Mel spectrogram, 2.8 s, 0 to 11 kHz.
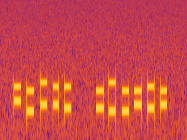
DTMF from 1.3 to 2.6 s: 431757

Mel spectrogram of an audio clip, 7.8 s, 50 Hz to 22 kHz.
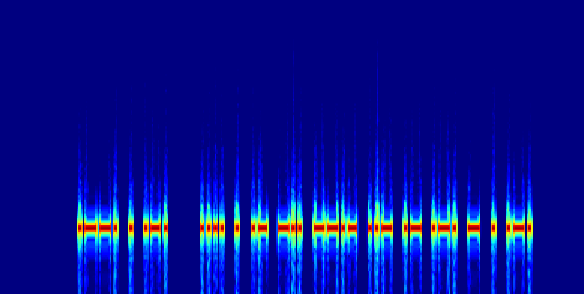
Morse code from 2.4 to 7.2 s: HEADQUARTER

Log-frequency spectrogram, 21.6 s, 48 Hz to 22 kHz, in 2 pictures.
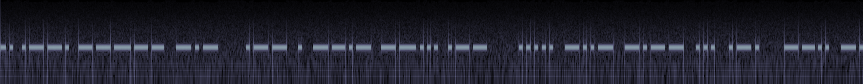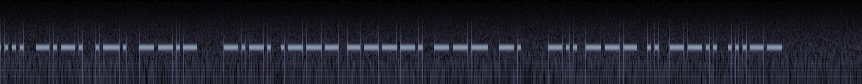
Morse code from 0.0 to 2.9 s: …

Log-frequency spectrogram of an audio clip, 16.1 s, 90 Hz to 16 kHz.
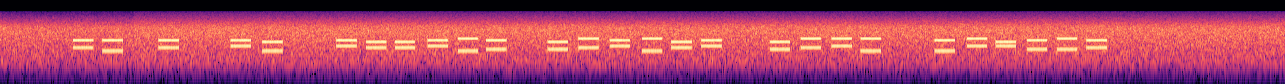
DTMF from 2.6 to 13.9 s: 01 077035 490370 49#3 2#*568

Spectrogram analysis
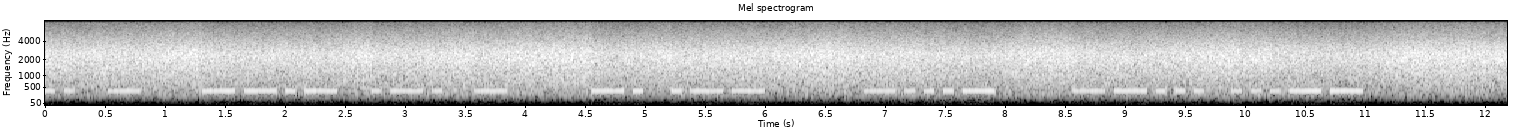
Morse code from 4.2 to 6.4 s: NW

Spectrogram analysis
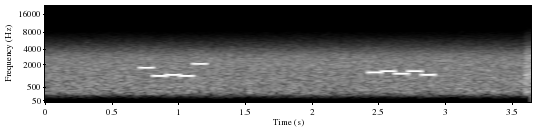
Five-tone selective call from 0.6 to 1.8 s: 81211

